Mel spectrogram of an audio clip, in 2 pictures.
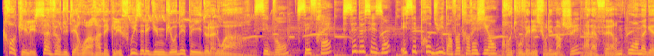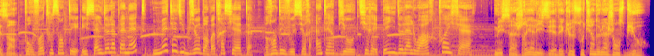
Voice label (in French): info trafic spot; BIO LOIRE OCEAN ANGERS OCT 2025; les fruits et legumes bio en pays de la loire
